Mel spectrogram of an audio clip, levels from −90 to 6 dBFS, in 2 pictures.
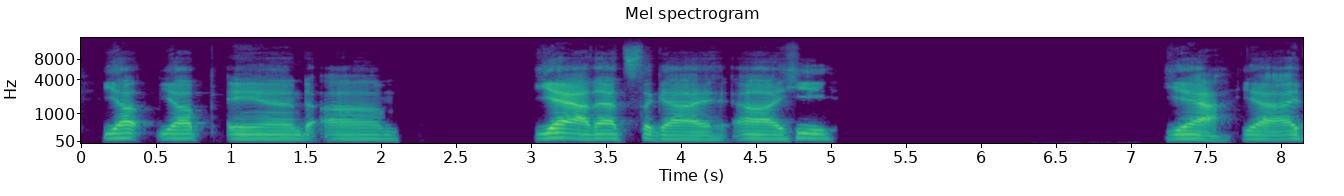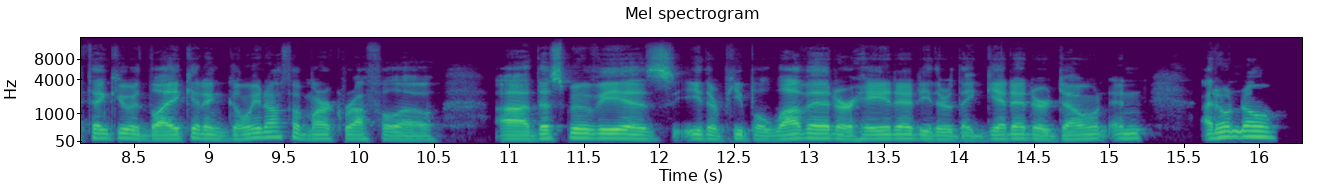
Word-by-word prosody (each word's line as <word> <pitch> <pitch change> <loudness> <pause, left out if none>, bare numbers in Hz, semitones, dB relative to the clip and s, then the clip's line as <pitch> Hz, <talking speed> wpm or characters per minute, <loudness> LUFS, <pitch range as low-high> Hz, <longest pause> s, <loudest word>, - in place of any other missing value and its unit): Yep. 125 +2 +2
Yep. 115 0 0
And, 105 -1 0
um 105 -1 -4 0.9
yeah, 125 -1 +8
that's 115 0 +2
the 115 - -1
guy. 95 -1 +1
Uh, 105 -1 +2
he 110 +2 -2 2.2
Yeah. 105 -7 +3
Yeah, 100 -3 +2
I 100 +1 +2
think 120 +3 -3
you 125 - 0
would 110 -5 -4
like 100 +2 +1
it. 125 - -1
And 100 -4 -3
going 110 +9 -2
off 150 0 -4
of 130 -5 -3
Mark 105 0 -3
Ruffalo, 95 -5 -4 0.4
uh, 100 -1 +2
this 115 +4 -1
movie 120 -2 +3
is 100 -5 +1
either 105 -2 -4
people 95 0 -6
love 110 +5 +1
it 120 -2 +2
or 95 - +2
hate 105 +2 0
it, 110 -1 0
either 95 -2 -3
they 90 -1 -7
get 100 +6 -3
it 110 -2 0
or 95 -3 -1
don't, 100 +5 -4
and 115 +2 -6 0.4
I 115 - -2
don't 150 +4 +1
know 155 -2 +2
105 Hz, 165 wpm, -24 LUFS, 100-115 Hz, 2.2 s, yeah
